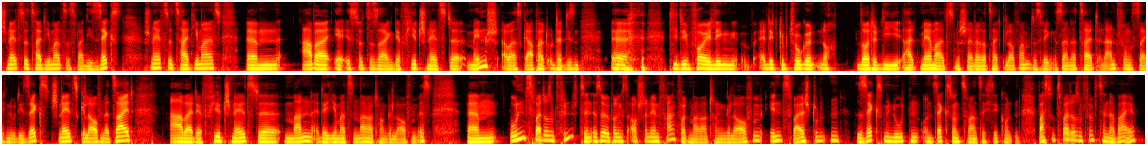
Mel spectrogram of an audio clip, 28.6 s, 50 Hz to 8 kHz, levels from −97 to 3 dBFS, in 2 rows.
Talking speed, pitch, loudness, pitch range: 175 wpm, 115 Hz, -27 LUFS, 110-130 Hz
